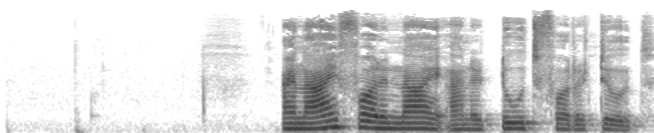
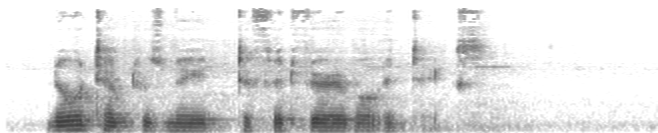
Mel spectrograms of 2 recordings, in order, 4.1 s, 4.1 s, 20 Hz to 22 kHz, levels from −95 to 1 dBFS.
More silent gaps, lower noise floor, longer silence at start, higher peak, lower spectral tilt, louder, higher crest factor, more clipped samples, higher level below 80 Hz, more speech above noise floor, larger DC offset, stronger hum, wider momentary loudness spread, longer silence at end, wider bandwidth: neither; about the same, -76 dBFS vs -76 dBFS; first, 1.75 s vs 0.3 s; first, -6 dBFS vs -14 dBFS; about the same, -5 dB/octave vs -5.5 dB/octave; first, -26 LUFS vs -31 LUFS; about the same, 22 dB vs 18 dB; neither; first, -62 dBFS vs -70 dBFS; first, 50 dB vs 45 dB; neither; neither; second, 9 LU vs 12 LU; second, 0 s vs 1.1 s; about the same, 15.5 kHz vs 16.5 kHz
